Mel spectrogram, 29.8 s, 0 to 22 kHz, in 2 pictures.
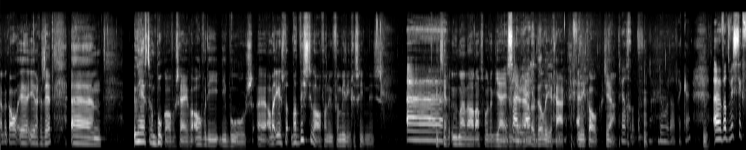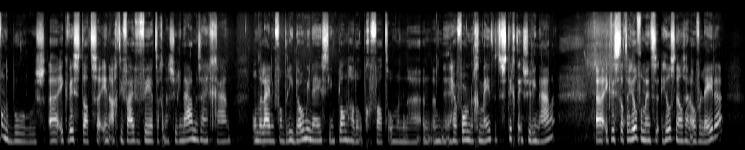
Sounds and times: Speech: 0:08.4 - 0:12.3.

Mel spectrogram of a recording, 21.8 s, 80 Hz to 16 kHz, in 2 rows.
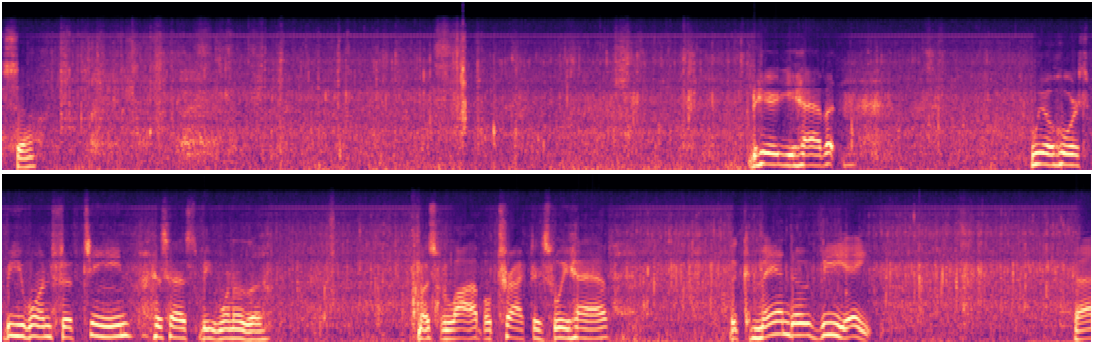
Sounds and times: Speech: 0:00.0 - 0:00.4, 0:07.5 - 0:08.5, 0:10.3 - 0:13.6, 0:15.0 - 0:17.1, 0:18.2 - 0:19.6.

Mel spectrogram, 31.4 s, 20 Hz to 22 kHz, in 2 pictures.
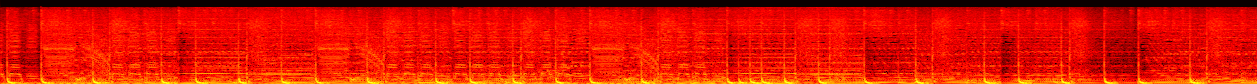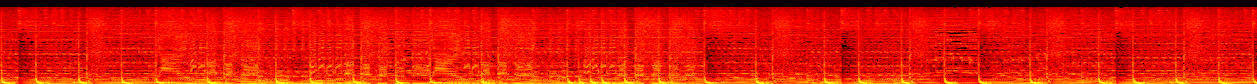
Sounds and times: Dubstep: 0:00.0 - 0:31.4
Techno: 0:00.0 - 0:31.4
Trance music: 0:00.0 - 0:31.4.

